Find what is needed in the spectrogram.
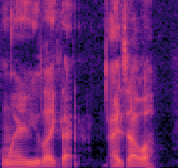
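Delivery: plain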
